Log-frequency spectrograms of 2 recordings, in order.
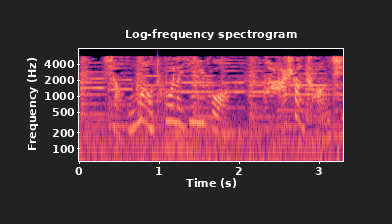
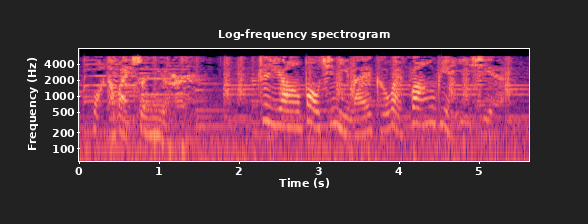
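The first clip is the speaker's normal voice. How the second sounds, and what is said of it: Wolf faking grandma's voice. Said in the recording (Chinese): “大灰狼装着姥姥的声音说”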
